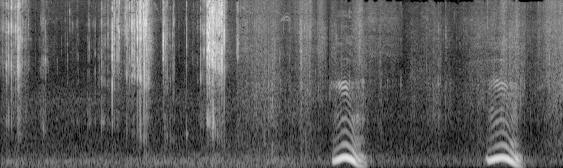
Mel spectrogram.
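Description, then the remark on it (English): Crisp, crackly crunching of a finger salad of raw vegetables being bitten and chewed for a couple of seconds, followed by two short, loud hummed voice sounds with a rising-then-falling pitch. “I gave finger salad a try.”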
